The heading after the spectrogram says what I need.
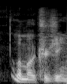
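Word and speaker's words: lamotrigine: about the u the lamel otherwise known as lamatraene. Did I pronounce that right? Lamotraine.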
